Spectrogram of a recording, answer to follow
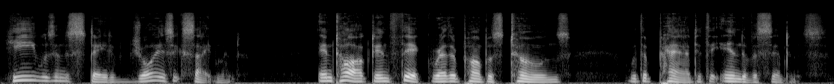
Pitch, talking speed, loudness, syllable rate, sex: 130 Hz, 175 wpm, -20 LUFS, 5.0 syllables/s, male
